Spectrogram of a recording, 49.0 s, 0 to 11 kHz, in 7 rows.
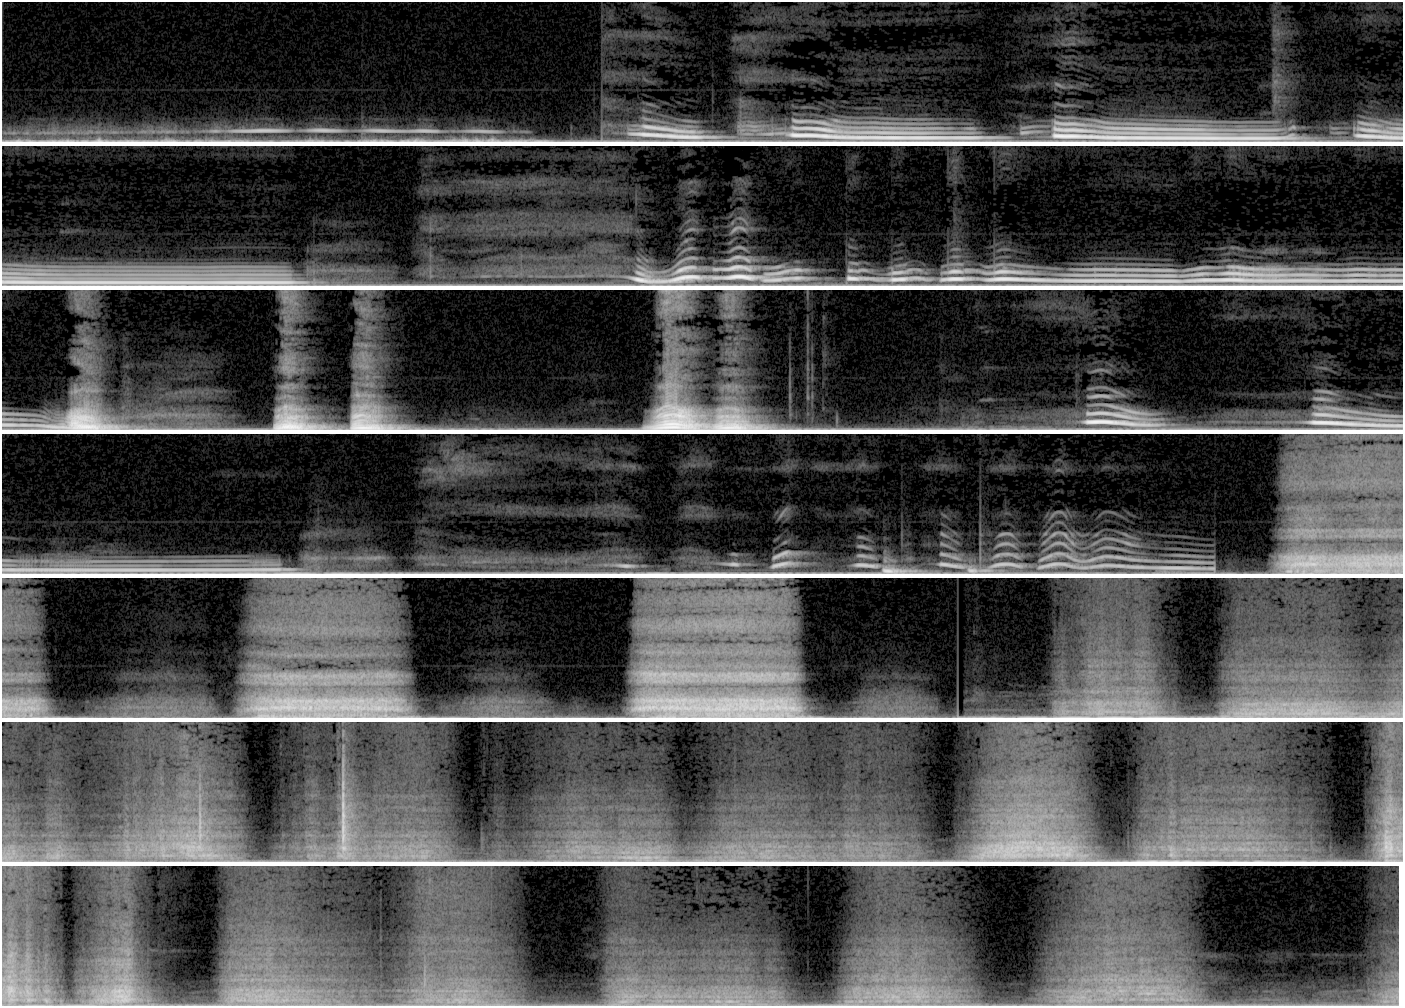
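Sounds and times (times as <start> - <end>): person breathing hard: 14.7 - 15.3, 27.4 - 32.8.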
